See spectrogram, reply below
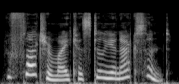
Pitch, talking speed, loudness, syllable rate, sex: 285 Hz, 165 wpm, -16 LUFS, 5.4 syllables/s, female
